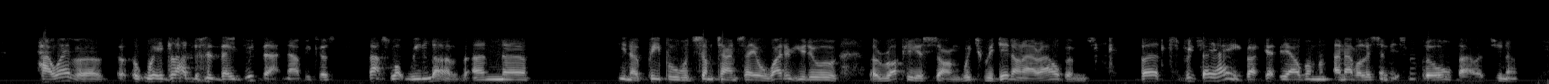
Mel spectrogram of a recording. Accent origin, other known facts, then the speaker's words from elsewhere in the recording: England, United Kingdom; I was born in 1950, so from 50 to 60, I used to listen to the BBC radio growing up in England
